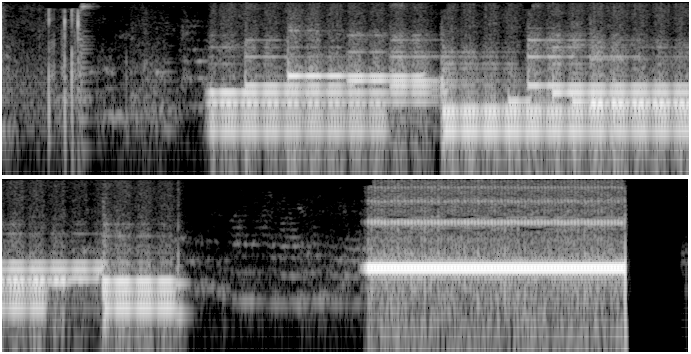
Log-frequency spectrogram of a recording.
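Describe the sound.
Telephone line tones play while an office call is transferred to an extension: several sustained tones shifting in pitch, then a pause, then a loud steady tone lasting about two seconds.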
